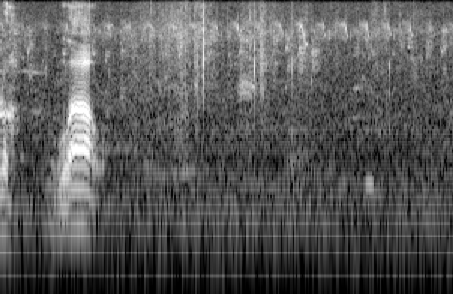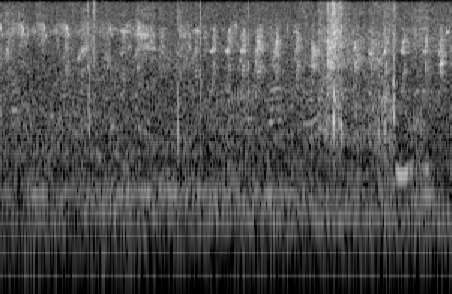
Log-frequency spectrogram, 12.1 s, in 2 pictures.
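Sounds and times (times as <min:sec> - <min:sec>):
low background noise: 0:00.0 - 0:12.0
small birds chirping: 0:00.0 - 0:12.0.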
